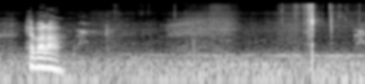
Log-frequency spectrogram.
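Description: A gloved hand brushes over loose soil.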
